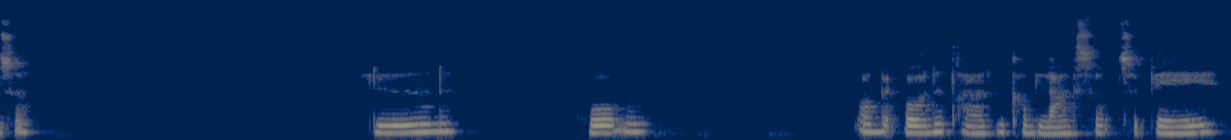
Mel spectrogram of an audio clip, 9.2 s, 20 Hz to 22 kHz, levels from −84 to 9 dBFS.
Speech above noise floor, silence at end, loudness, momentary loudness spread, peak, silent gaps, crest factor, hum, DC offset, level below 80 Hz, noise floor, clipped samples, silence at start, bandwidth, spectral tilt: 48 dB; 0.1 s; -37 LUFS; 9 LU; -18 dBFS; none; 20 dB; none; under 0.1%; -80 dBFS; -84 dBFS; under 0.1%; 0 s; 13.5 kHz; -6 dB/octave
